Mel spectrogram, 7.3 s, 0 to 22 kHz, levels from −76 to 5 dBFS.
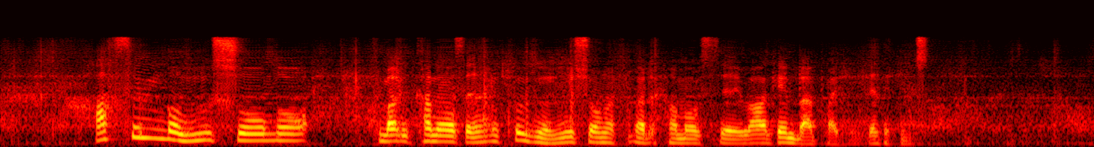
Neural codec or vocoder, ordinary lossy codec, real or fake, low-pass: codec, 16 kHz, 0.7 kbps, FocalCodec; none; fake; none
